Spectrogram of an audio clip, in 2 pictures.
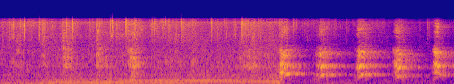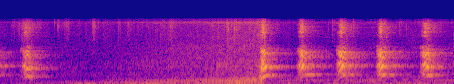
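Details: Dogs at play, barking in a quick run of about six sharp barks, then a pause and another run of similar barks, with a low rumbling hum under the first seconds.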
